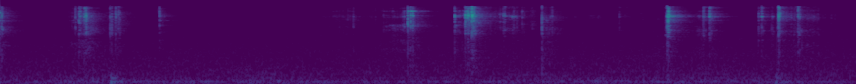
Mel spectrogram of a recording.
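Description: Light metallic clinking: a few short, high-pitched clinks and jingles spread over the seconds, with quiet between them.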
